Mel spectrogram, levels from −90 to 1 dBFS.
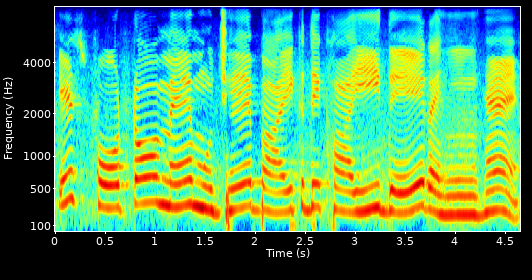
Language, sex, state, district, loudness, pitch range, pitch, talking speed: Hindi, female, Madhya Pradesh, Katni, -12 LUFS, 235-285 Hz, 265 Hz, 115 wpm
